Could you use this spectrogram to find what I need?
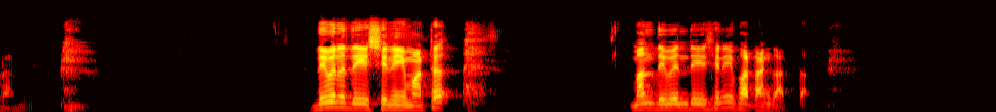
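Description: A middle-aged man speaks clearly into a microphone, in short phrases with pauses.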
